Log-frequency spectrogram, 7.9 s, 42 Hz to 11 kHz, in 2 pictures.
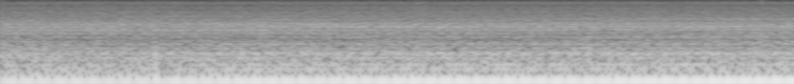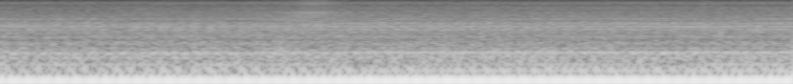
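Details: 2013 Nissan Sentra four-cylinder at idle in park, rough idle and shaking; scan tool real-time misfire count shows cylinder one misfiring. Steady idle with faint uneven stumble, fitting intermittent misfire, suspected from a failing coil.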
